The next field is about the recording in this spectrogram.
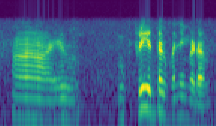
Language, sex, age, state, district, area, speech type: Kannada, male, 18-30, Karnataka, Koppal, urban, conversation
